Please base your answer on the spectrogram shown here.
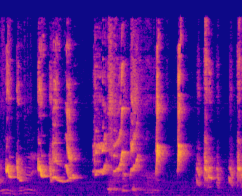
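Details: White-rumped shama courting a female with bright whistled notes and chirpy phrases that rise and fall, plus some lower, softer sounds underneath.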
